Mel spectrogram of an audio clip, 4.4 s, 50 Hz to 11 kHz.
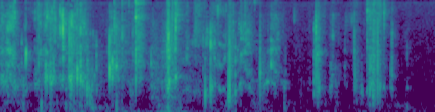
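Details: A 3-year-old male Pembroke Welsh Corgi chews and crunches food, such as fruit or his dog food, in close, wet, irregular bites.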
